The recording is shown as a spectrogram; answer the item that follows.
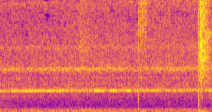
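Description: Jet airliner engines heard from inside the cabin: a steady low rumble with a thin, steady high whine over it.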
